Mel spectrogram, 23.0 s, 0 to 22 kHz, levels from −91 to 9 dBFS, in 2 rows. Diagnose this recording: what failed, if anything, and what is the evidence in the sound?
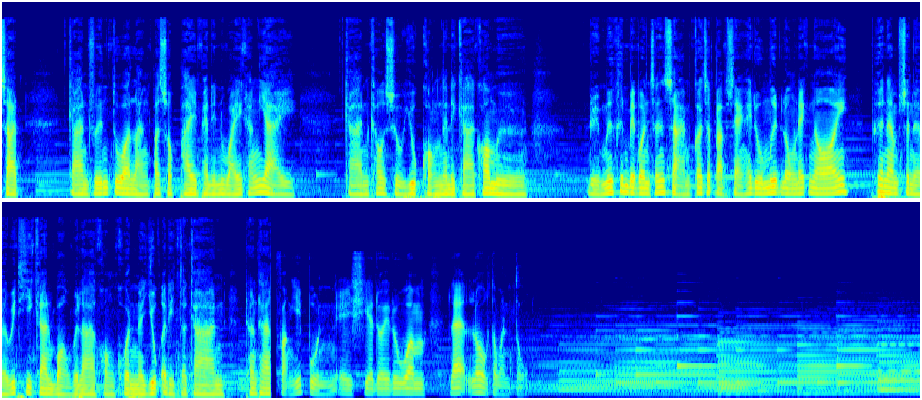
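At 14.82 s the input likely switched to a poorer device, at the driver or device-routing stage: an 80 ms silence, then nothing above 7.6 kHz, a level about 5 dB lower and a fresh noise floor to the end. A codec bandwidth drop wouldn't bring new noise or a level shift.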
